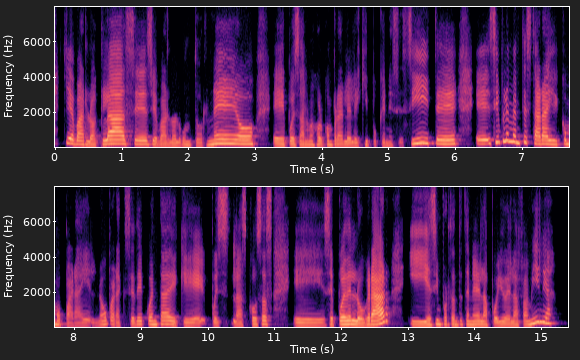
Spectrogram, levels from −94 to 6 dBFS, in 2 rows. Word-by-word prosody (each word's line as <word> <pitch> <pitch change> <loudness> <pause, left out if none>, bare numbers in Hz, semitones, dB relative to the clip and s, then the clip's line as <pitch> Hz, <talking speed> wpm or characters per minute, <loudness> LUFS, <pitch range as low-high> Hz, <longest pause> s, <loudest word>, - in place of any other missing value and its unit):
llevarlo 205 - +2
a 165 - -9
clases, 220 -1 +4
llevarlo 170 -4 -3
a - - -3
algún 165 0 -6
torneo, 220 +6 +2 0.3
eh, 175 -1 -1
pues 180 0 -3
a 170 - -2
lo 165 - -5
mejor, 175 +1 -4
comprarle 175 0 -3
el 165 - -4
equipo 175 +2 -10
que 160 - -11
necesite, 225 - 0 0.3
eh, 230 0 +2
simplemente 320 +1 +2
estar 235 -7 +1
ahí 210 -3 +2
como 200 -3 -3
para 150 -1 -8
él, 150 -1 -9
¿no?, 190 +4 -4
para 195 -7 -6
que - - -30
se 185 -2 -5
dé 190 +1 -2
cuenta 200 +2 0
de 190 -5 0
que, 165 +1 -4
pues, 170 -1 -7
las 165 -2 -5
cosas, 195 +4 -3 0.3
eh, 155 -1 -2
se 175 +3 -3
pueden 200 +2 +6
lograr 195 - +6 0.3
y 170 -1 0
es 170 +2 -2
importante 190 -3 -3
tener 175 -1 -1
el 175 - 0
apoyo 175 +1 -2
de 170 - -2
la 170 0 -3
familia. 260 - 0
185 Hz, 185 wpm, -20 LUFS, 170-220 Hz, 0.3 s, pueden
